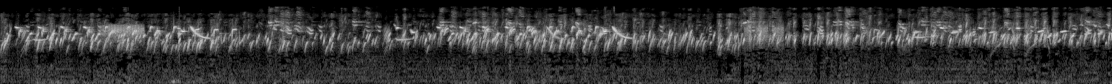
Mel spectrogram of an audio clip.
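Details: Continuous high, tinkling goldfinch song, a crowded stream of short chirps, trills and twitters with no clear pauses, running for the whole stretch.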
